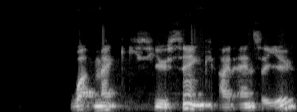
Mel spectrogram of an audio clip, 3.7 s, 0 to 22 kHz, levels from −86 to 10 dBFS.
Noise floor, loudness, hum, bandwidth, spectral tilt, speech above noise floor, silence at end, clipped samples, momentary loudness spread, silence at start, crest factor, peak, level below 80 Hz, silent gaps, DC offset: -85 dBFS; -15 LUFS; none; 6.8 kHz; -8 dB/octave; 70 dB; 0 s; under 0.1%; 11 LU; 0.9 s; 14 dB; -2 dBFS; -56 dBFS; none; under 0.1%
